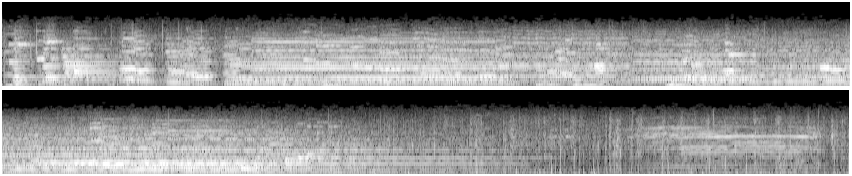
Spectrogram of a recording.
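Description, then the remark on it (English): On a farm, bells ring steadily in a tuneful, overlapping pattern while cattle low underneath, with a drawn-out moo rising near the end. Fairly loud throughout, with no talking. “This is a farm, Leroy.”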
